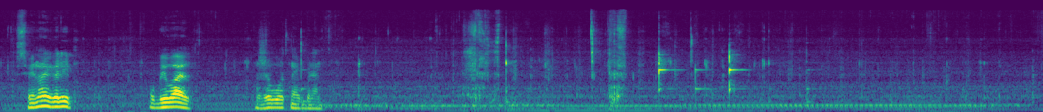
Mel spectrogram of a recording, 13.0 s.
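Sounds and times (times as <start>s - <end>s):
steady low hum: 0.0s - 13.0s
chewing and slurping: 0.9s - 13.0s
spoon tapping glass bowl: 8.2s - 9.4s.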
